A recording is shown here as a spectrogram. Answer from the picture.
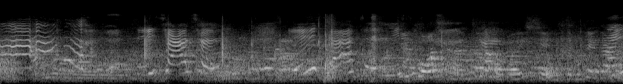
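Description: Young children laughing and squealing with overlapping high-pitched voices as they romp on a pile of plush toys.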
